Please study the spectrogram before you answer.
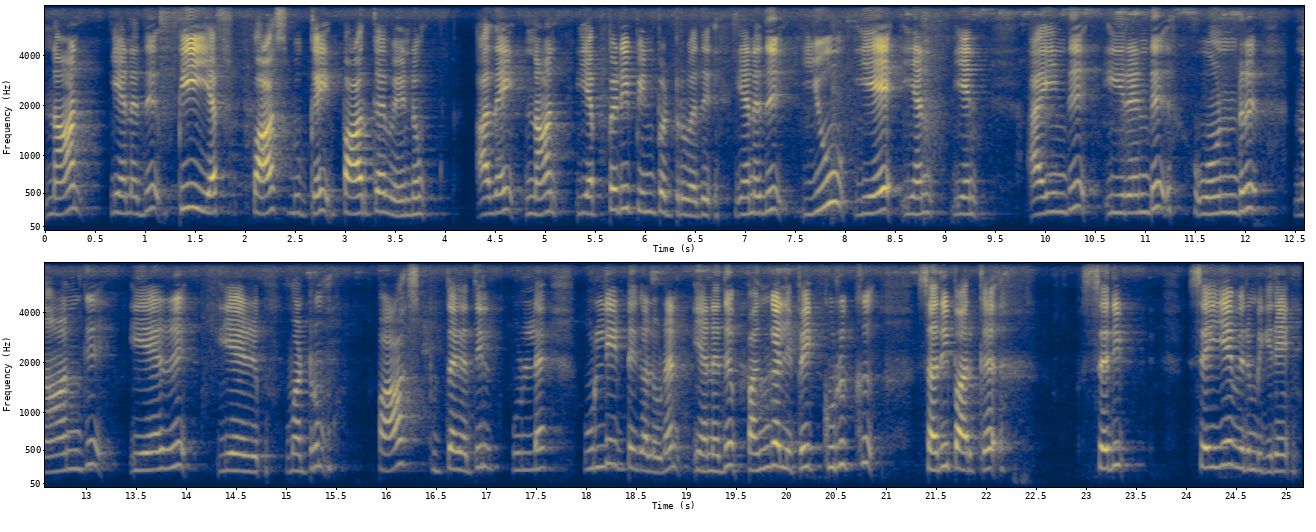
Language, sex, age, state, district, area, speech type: Tamil, female, 18-30, Tamil Nadu, Vellore, urban, read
